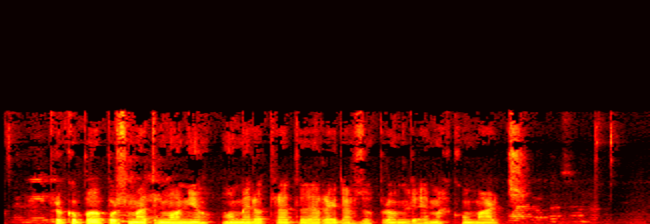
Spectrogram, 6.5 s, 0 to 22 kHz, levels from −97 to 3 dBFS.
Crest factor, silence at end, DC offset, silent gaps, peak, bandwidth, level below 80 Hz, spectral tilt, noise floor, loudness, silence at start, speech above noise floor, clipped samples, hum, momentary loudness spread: 22 dB; 0.65 s; under 0.1%; none; -2 dBFS; 11.5 kHz; -46 dBFS; -6.5 dB/octave; -51 dBFS; -23 LUFS; 0.3 s; 28 dB; under 0.1%; none; 13 LU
